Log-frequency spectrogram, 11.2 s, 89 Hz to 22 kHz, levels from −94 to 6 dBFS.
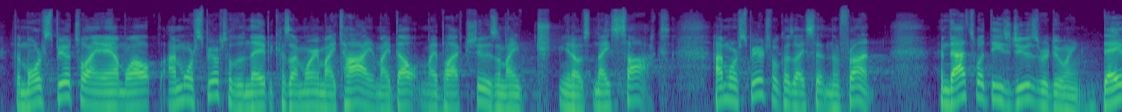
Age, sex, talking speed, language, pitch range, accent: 30-49, male, 245 wpm, English, 120-160 Hz, American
